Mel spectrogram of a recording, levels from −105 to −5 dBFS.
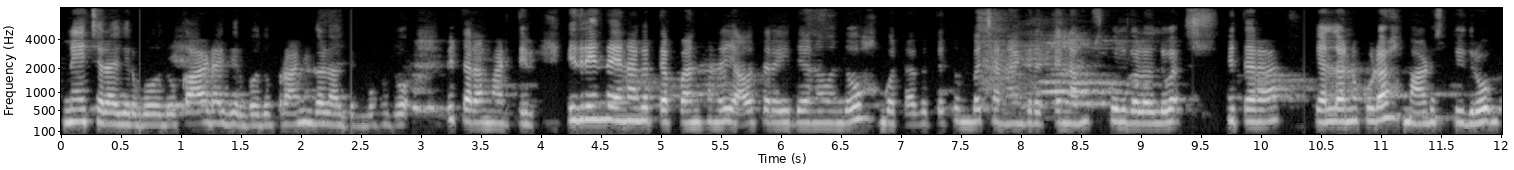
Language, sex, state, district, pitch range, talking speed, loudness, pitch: Kannada, female, Karnataka, Chamarajanagar, 230-265 Hz, 135 wpm, -30 LUFS, 245 Hz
